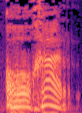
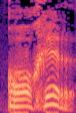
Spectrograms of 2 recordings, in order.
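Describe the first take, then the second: First: آخر said "aakhar", a after kh; fatha on second letter. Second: آخر said "aakher", e after kh; kasra on second letter. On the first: Teaching the word for other, short a ending. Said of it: "به فتح دوم". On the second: Teaching the word for last, short e ending. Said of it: "به کسر دوم". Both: Shown as a demonstration.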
